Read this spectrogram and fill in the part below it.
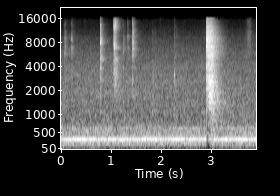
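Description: A metal latch snaps shut.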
